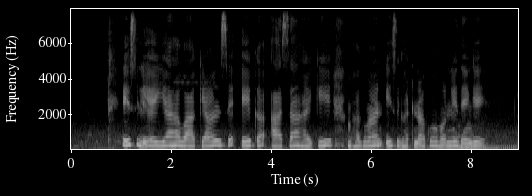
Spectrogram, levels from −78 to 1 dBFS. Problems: none marked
